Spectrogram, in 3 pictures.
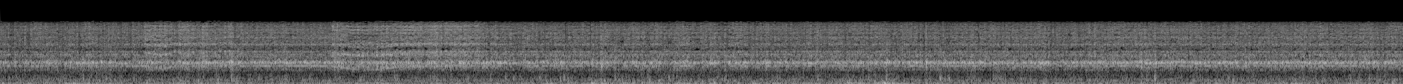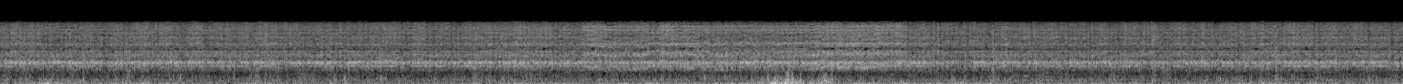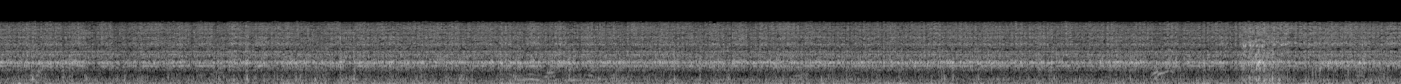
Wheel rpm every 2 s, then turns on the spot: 230, 230, 230, 230, 230, 240, 230, 230, 230, 230, 210, 230, 230, 230, 230, 230, 240, 230, 230, 230, 240.
none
